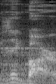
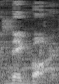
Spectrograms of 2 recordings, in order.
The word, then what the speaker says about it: Xigbar: he became a nobody he had an X and it's like zigbar what's going on here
